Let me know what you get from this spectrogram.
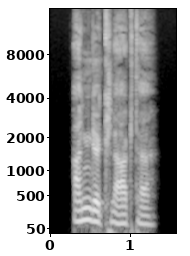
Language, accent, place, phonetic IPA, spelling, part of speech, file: German, Germany, Berlin, [ˈanɡəˌklaːktɐ], Angeklagter, noun, De-Angeklagter.ogg
- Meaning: 1. defendant (person prosecuted or sued) (male or of unspecified gender) 2. inflection of Angeklagte: strong genitive/dative singular 3. inflection of Angeklagte: strong genitive plural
